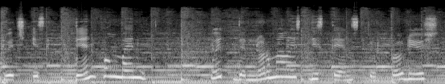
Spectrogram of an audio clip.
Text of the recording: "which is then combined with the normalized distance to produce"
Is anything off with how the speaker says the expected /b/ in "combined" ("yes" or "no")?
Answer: no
